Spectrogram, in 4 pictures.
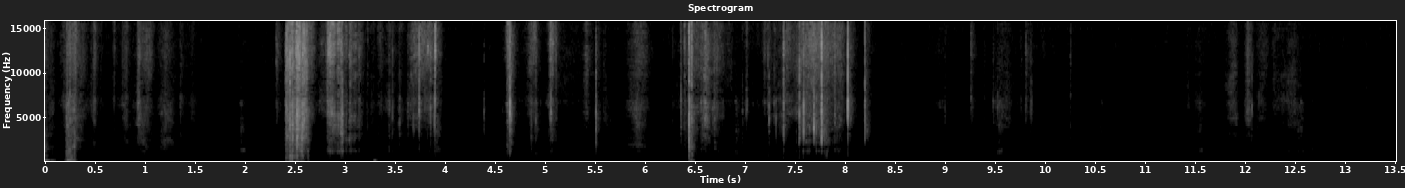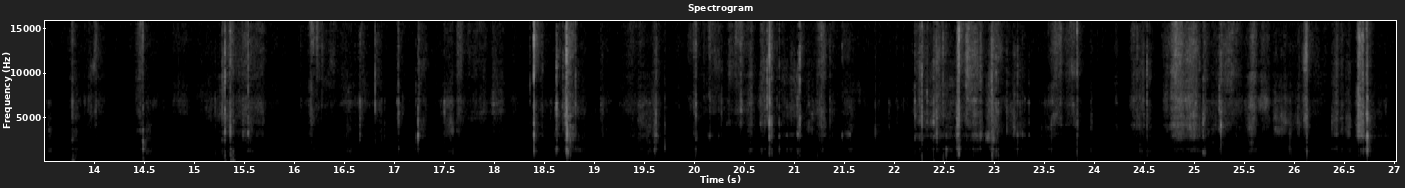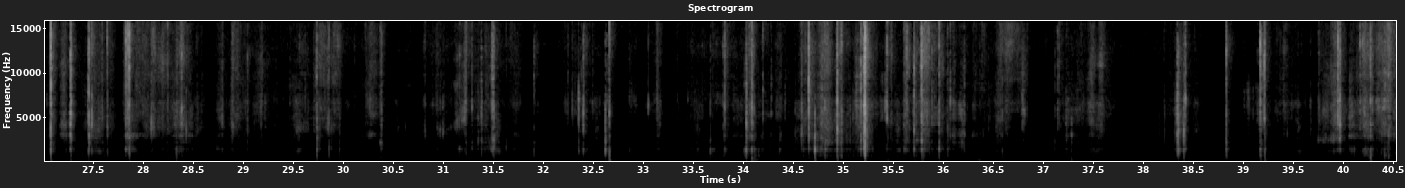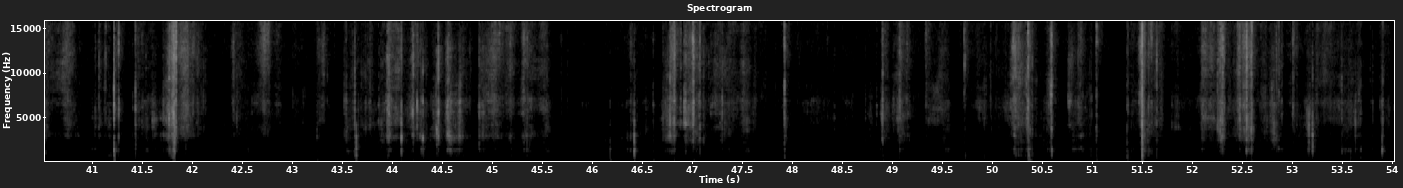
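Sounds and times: plastic stickers crinkling: 15.2s - 54.0s.

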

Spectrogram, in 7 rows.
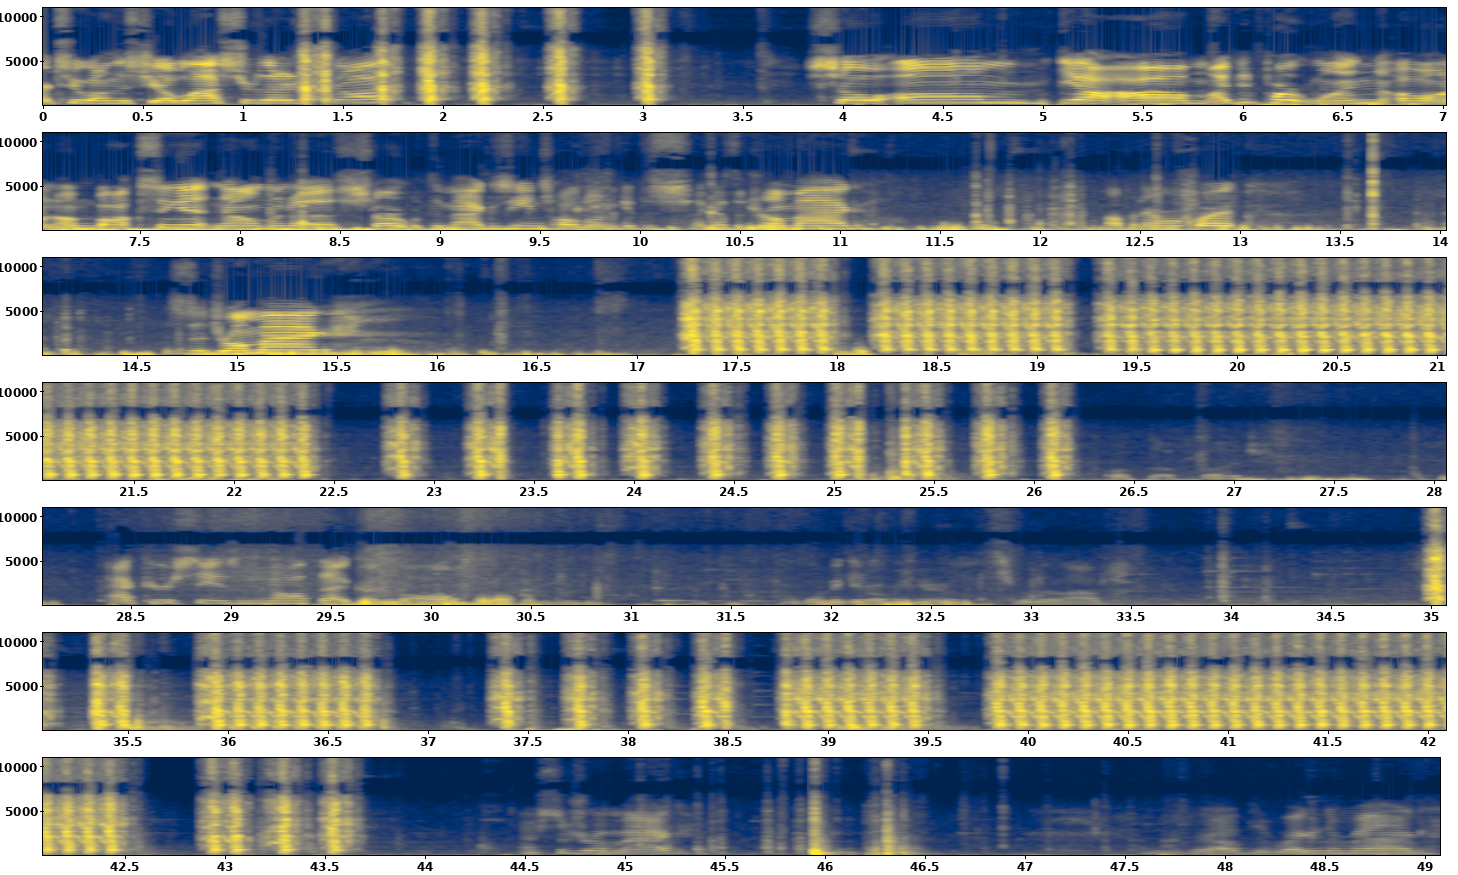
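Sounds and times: gel blaster firing: 17.2s - 26.2s.

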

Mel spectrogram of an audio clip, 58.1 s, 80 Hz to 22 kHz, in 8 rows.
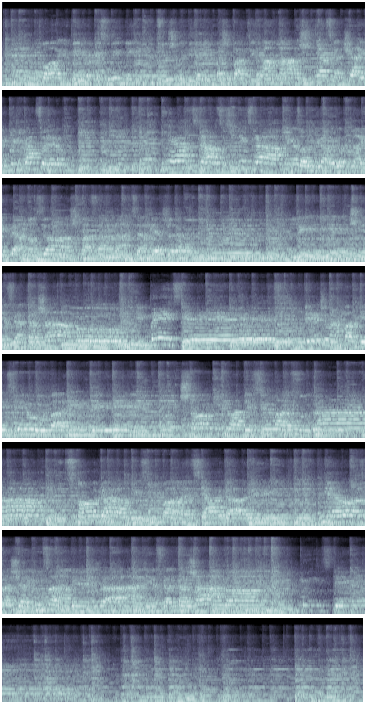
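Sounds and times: man singing: 0.0s - 9.4s, 10.3s - 53.0s
acoustic guitars strummed: 0.0s - 58.0s.

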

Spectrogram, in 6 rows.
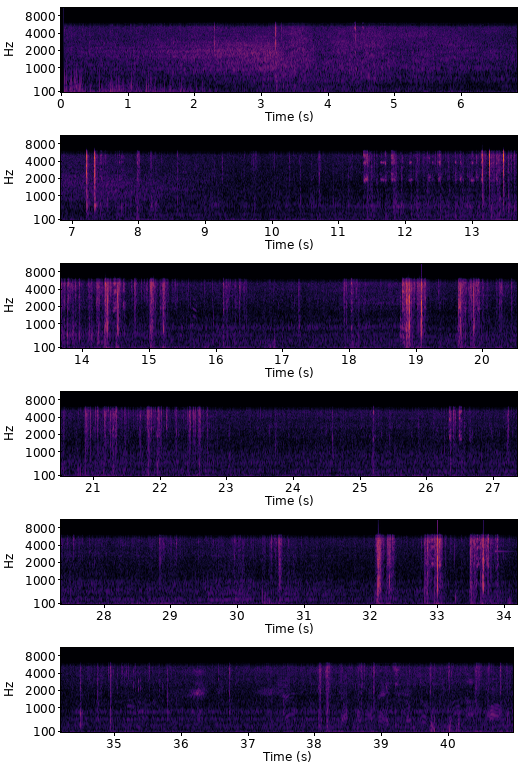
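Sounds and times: bicycle tyres rumbling on paving: 0.0s - 40.9s
bicycle rattling over joints: 4.5s - 40.9s.

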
